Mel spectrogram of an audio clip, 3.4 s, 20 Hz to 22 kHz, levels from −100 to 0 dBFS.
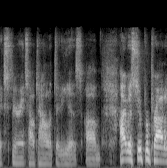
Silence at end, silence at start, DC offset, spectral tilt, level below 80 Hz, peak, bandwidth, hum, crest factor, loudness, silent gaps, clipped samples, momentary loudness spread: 0 s; 0 s; under 0.1%; -3 dB/octave; -64 dBFS; -4 dBFS; 12.5 kHz; none; 22 dB; -25 LUFS; none; under 0.1%; 15 LU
